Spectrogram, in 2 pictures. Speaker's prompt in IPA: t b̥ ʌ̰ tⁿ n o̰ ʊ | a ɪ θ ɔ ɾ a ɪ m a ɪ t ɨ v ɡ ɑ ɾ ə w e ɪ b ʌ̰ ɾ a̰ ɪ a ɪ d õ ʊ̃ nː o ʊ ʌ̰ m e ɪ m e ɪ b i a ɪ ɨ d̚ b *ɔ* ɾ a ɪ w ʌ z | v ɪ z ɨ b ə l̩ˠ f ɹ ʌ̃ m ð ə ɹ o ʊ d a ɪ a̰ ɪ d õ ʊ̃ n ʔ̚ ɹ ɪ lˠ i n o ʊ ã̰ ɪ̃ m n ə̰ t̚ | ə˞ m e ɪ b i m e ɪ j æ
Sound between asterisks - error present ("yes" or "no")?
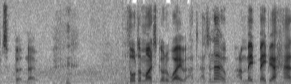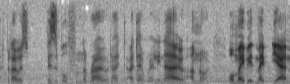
yes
